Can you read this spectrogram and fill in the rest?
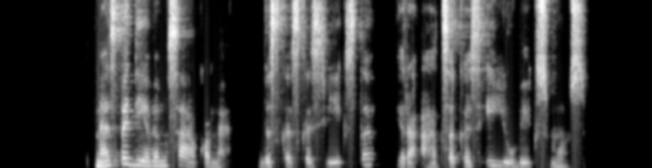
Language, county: Lithuanian, Kaunas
